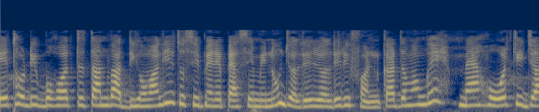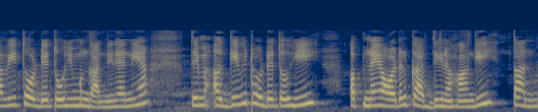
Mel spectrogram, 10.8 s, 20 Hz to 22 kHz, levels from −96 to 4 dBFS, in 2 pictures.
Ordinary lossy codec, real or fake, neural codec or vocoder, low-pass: MP3, 48 kbps; fake; vocoder, 22.05 kHz, 80 mel bands, WaveNeXt; 7.2 kHz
